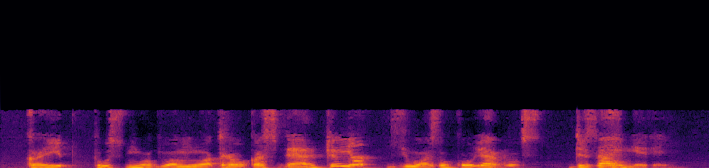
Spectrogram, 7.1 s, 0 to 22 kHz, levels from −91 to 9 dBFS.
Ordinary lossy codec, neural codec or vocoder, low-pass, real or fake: AAC, 24 kbps; codec, 44.1 kHz, 2.6 kbps, DAC; 19.8 kHz; fake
